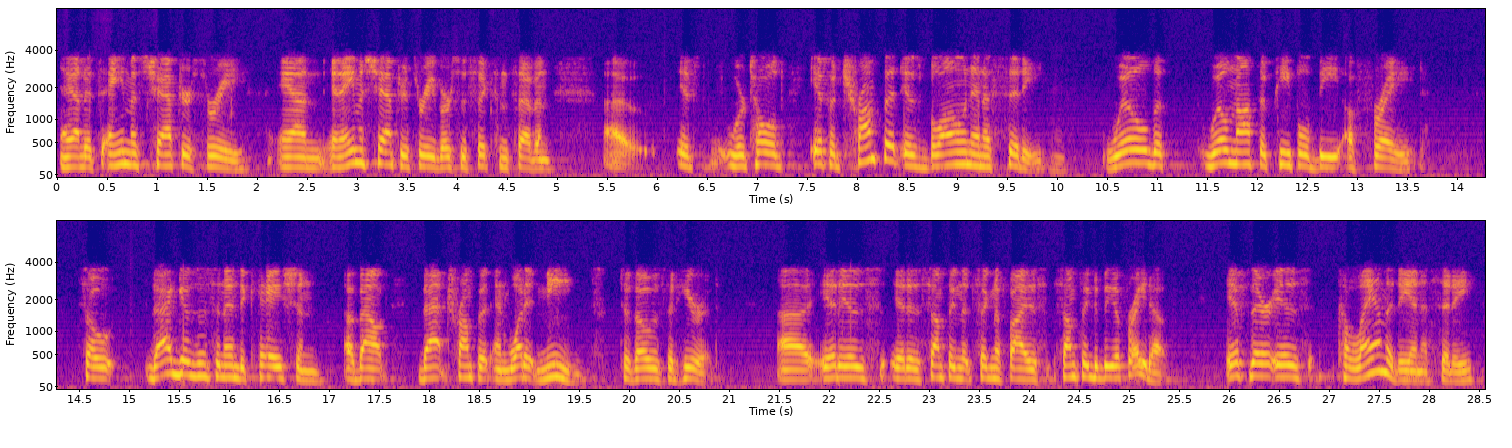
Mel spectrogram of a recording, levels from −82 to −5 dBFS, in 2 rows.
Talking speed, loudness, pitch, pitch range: 150 wpm, -18 LUFS, 150 Hz, 135-165 Hz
